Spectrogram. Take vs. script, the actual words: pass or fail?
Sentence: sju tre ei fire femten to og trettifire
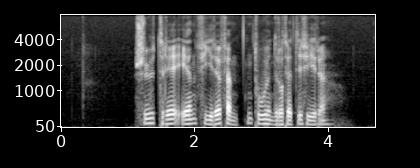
fail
